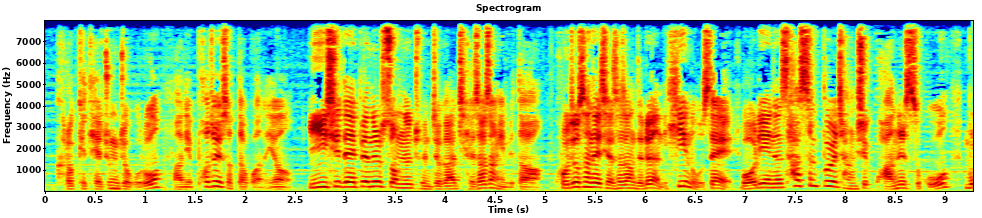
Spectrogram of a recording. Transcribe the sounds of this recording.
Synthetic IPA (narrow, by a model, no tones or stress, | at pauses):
kɯɾʌkʰe̞te̞d͡ʑuŋd͡ʑʌɡɯɾomaɲipʰʌd͡ʑʌis͈ʌt̚t͈aɡoɦa̰ne̞̰jo | iɕʰide̞p̬͈jʌnɯɭs͈uʌmnɯnt͡ɕond͡ʑe̞ɡat͡ɕe̞sʰad͡ʑaŋimɲidakod͡ʑosʰʌne̞t͡ɕe̞s̬ʰad͡ʑaŋdɯɾɯnçinosʰe̞mʌɾienɯnsʰasʰɯmp͈uɭt͡ɕaŋɕʰik͈̚wanɯɭs͈ɯɡom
